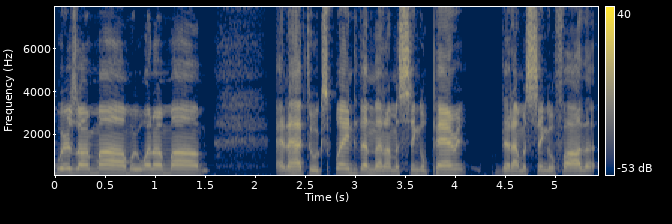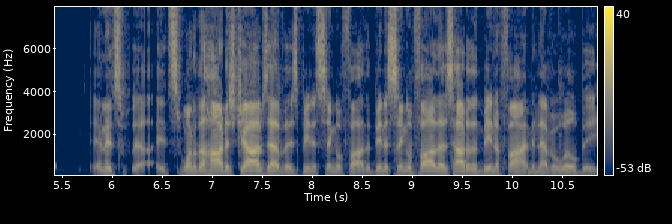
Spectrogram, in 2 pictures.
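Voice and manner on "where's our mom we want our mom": put-on high, tearful, crying children's voices, pleading. A single father retells his two boys asking for their mom, imitating crying kids. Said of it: "And they're crying".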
